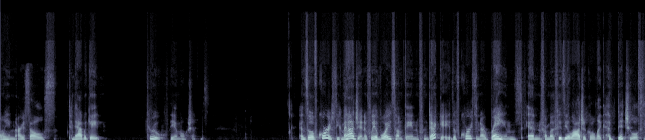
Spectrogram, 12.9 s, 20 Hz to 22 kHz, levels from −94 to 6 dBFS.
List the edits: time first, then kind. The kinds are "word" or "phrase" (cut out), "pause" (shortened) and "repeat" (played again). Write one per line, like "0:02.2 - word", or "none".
0:06.8 - word
0:08.4 - word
